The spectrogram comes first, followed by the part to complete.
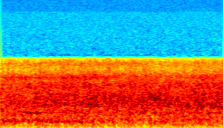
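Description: Faint, steady running of a double-decker bus's engine as the bus drives closer, growing slowly louder.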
